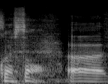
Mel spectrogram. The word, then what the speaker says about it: croissant: I've been tutored in how to pronounce this. Croissant.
